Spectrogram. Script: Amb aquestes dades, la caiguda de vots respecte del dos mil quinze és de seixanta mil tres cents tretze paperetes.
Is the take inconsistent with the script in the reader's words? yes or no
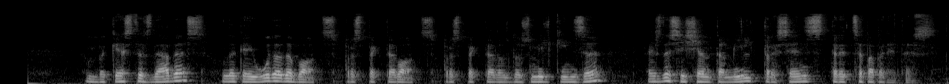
yes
